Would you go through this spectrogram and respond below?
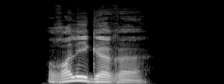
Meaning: inflection of rollig: 1. strong/mixed nominative/accusative feminine singular comparative degree 2. strong nominative/accusative plural comparative degree
- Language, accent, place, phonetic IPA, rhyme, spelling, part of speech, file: German, Germany, Berlin, [ˈʁɔlɪɡəʁə], -ɔlɪɡəʁə, rolligere, adjective, De-rolligere.ogg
